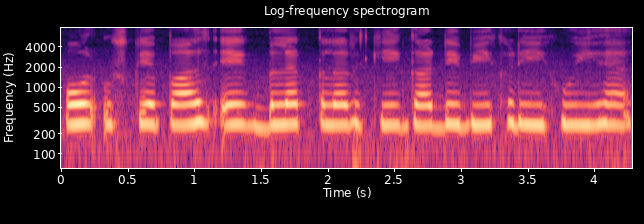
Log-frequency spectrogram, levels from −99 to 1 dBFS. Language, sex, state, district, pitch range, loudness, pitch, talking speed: Hindi, female, Haryana, Charkhi Dadri, 270-280 Hz, -16 LUFS, 275 Hz, 165 wpm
